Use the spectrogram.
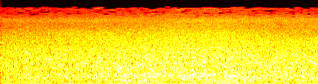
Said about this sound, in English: Soft waves now roll back and forth on the beaches of Bay St. Louis, Mississippi, where the eye of Hurricane Katrina stormed ashore.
